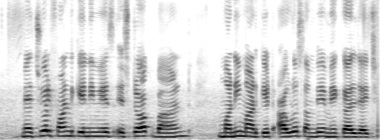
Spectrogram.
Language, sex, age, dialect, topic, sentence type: Magahi, female, 31-35, Western, banking, statement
